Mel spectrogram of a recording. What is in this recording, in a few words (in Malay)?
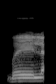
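"bela", Malay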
